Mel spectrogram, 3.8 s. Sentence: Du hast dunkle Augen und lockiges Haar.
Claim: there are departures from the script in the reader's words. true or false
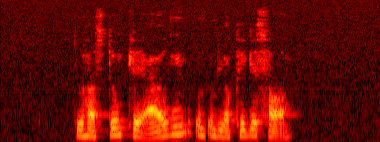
true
